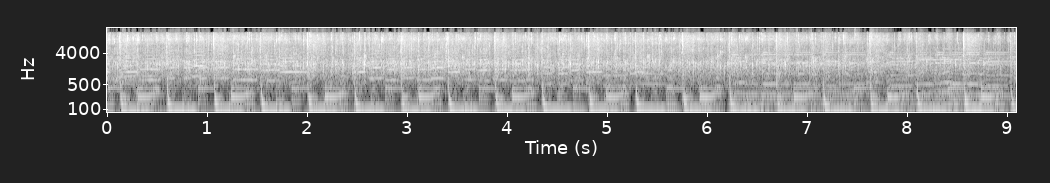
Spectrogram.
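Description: Steady, dense applause from a large TV quiz show studio audience at Kaun Banega Crorepati fills the whole stretch, loud and continuous with a rhythmic pulse running underneath.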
